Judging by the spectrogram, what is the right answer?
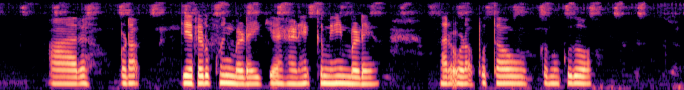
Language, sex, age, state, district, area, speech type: Santali, female, 18-30, West Bengal, Uttar Dinajpur, rural, spontaneous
